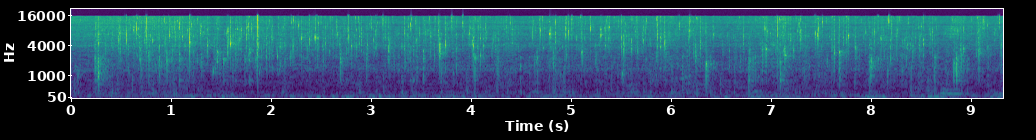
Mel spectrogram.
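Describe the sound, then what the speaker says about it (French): Custard-filled beignets fry over low heat in hot oil, giving a steady dense crackling sizzle that runs throughout at an even level, close and without talk. "On va mettre nos beignets en espérant que ça ne va pas s'ouvrir dans l'huile. Il faut les frire à feu doux."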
